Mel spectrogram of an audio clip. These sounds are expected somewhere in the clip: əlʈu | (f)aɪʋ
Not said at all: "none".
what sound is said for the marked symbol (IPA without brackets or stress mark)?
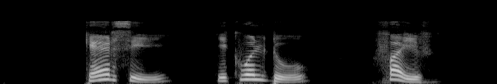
f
